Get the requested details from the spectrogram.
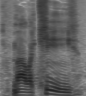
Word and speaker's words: Malachi: We pronounce the book Malachi, the I, but in Hebrew, actually, the I is pronounced as an E in Malachi. Malachi in the Hebrew pronunciation.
